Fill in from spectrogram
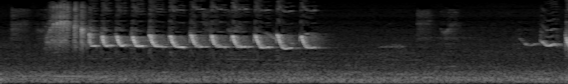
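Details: Energetic male white-eared bulbul song used to train magpie-robins: a brief scratchy burst, then a quick train of about a dozen sharp down-slurred chirps, a pause, and a lone soft note with a final chirp.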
